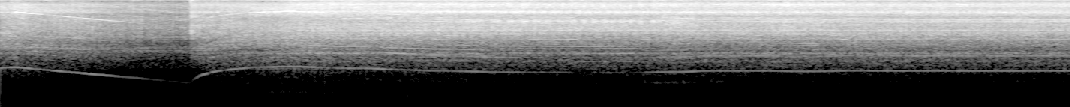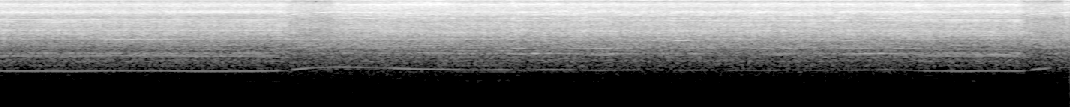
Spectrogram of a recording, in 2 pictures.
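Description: Electric angle grinder with an abrasive disc dressing a TIG weld on a steel steering-column tube. The motor's whine falls as it spins down over the first couple of seconds, then picks up again and holds steady under load over the hiss of grinding. The pitch rises briefly about eighteen seconds in as the disc comes off the metal.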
